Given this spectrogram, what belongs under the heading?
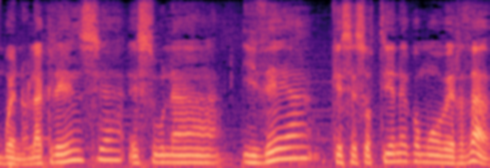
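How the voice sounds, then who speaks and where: Someone talks at a very slow pace in a Chilean accent, with lively intonation. Music plays in the background. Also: man, fairly high pitch for a man. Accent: Chilean, sing-song. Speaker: theologian and coach. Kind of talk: radio interview. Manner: hesitant, filler-heavy.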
